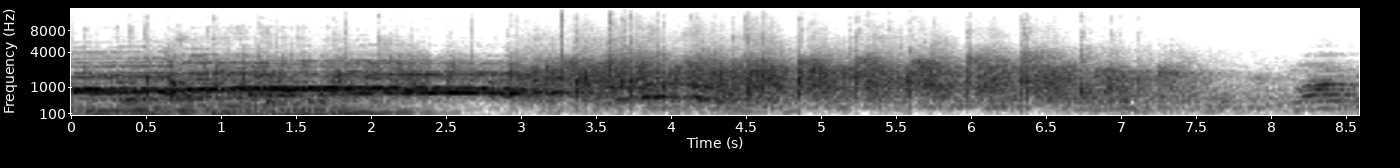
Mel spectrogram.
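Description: Recorded music with a strong bass line and a held melody stops about three seconds in, giving way to audience applause that fades away near the end.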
